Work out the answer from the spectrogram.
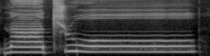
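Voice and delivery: very slow, drawn-out "Na true o"; slow agreement. Retold or imitated. Agreeing with the man's point, very slow. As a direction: stretch it out in awe. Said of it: "am come talk say".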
